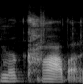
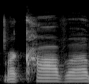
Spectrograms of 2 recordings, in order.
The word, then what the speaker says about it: merkaba: anyway the next is merkaba you have some people that will pronounce it merkava merkaba however you want to pronounce this we don't want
